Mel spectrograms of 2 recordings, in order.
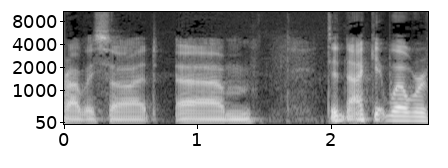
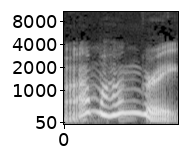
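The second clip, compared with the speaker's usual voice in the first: very high, squeaky cartoon bear voice. Imitating a documentary narrator voicing a bear at a stream: John C. Reilly cartoon bear voice. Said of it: "you just kinda hear his voice".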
